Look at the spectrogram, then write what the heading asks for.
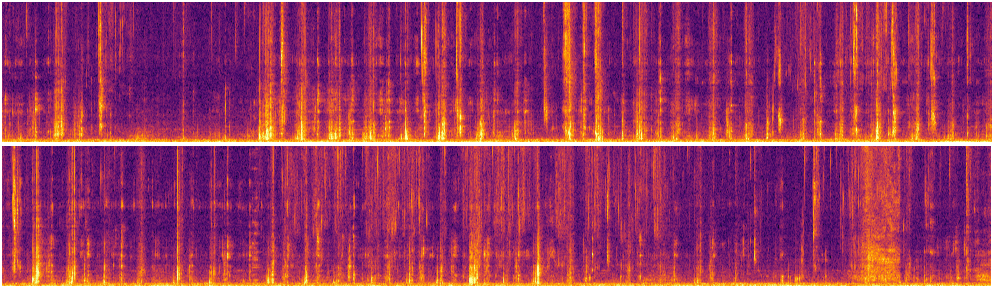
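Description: Close-miked eating by hand of chicken curry and rice: irregular wet chewing and biting clicks, with a longer smacking mouth sound near the end.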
